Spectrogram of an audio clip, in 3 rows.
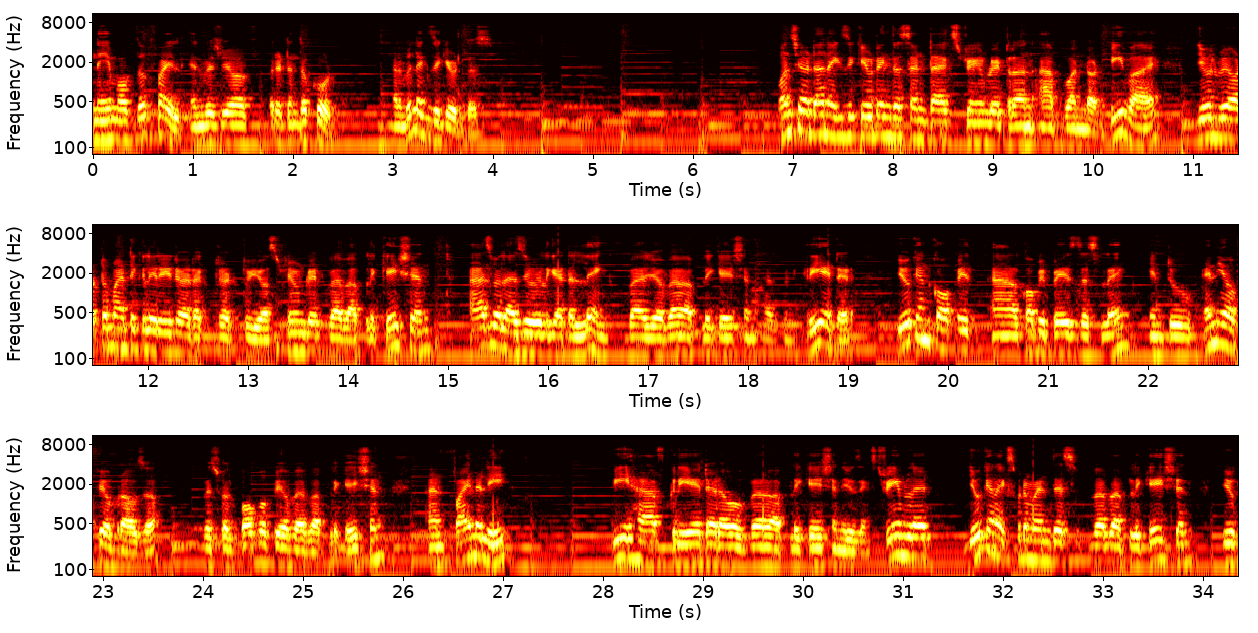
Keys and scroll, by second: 3.5 Return.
